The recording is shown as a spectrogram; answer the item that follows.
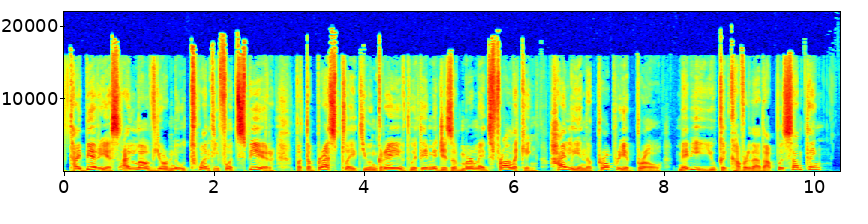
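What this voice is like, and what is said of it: Bad put-on Russian accent. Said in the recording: “the ancient Romans spoke in a bad Russian accent”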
